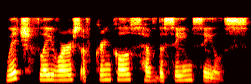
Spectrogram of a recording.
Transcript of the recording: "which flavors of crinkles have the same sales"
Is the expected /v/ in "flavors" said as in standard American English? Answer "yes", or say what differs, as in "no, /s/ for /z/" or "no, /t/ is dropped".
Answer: yes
